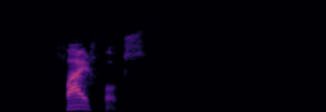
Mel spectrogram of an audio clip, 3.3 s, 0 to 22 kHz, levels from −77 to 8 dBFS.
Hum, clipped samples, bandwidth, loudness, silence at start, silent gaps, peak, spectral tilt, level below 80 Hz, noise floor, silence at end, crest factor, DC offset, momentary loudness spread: none; under 0.1%; 16.5 kHz; -37 LUFS; 0.65 s; none; -16 dBFS; -2 dB/octave; -88 dBFS; -79 dBFS; 1.8 s; 28 dB; under 0.1%; 16 LU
